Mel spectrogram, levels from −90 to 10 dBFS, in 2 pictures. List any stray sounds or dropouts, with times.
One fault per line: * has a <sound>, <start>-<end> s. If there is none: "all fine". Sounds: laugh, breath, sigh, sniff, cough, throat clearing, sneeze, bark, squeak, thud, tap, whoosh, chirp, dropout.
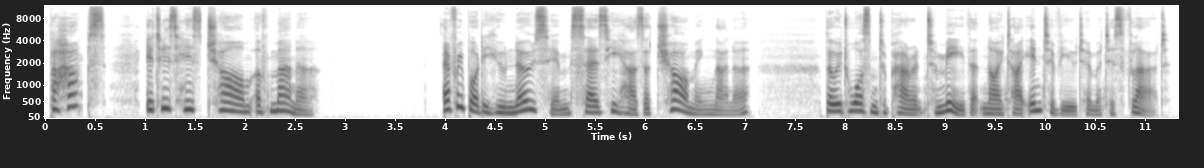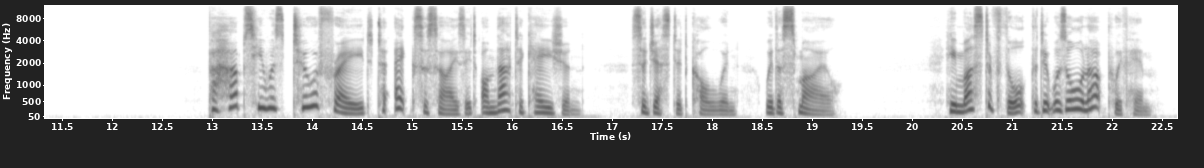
all fine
